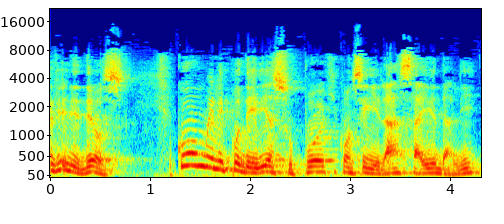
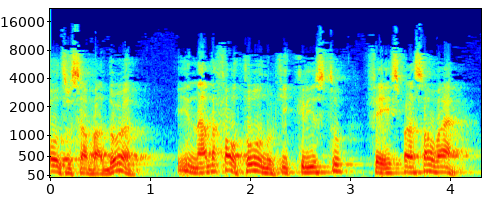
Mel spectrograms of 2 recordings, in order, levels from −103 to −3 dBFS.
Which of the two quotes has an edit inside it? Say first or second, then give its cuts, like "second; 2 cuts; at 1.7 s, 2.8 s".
first; 1 cut; at 1.2 s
